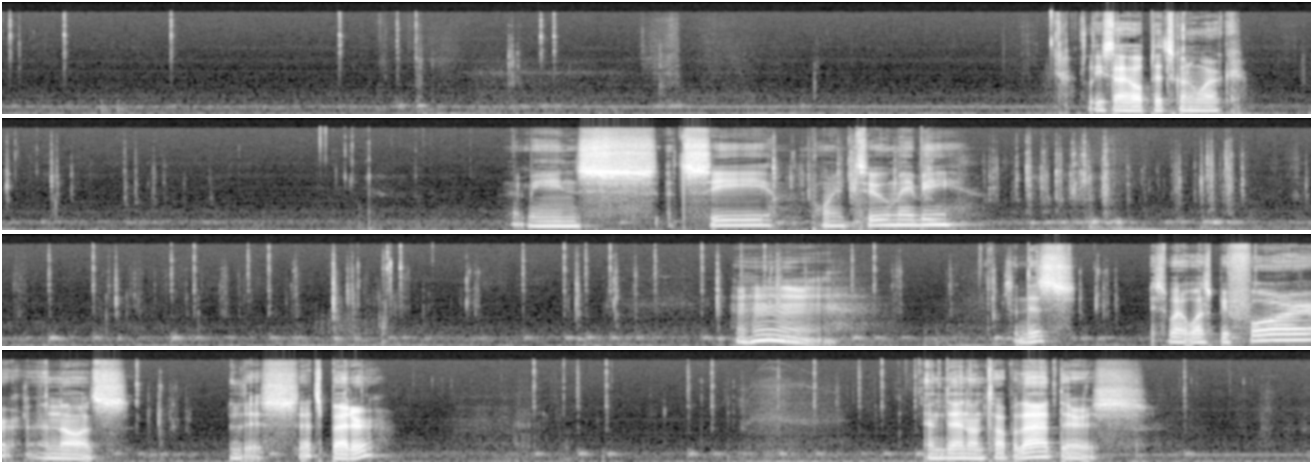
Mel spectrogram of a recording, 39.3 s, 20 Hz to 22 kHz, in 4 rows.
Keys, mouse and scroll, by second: 3.5-5.5 middle drag, 19.5-21.2 ctrl+scroll down 2, 21.2-21.9 ctrl+scroll down 1, 21.9-23.0 scroll down 1, 23.0-25.0 alt+shift+drag, 23.0-23.8 scroll up 1, 23.8-25.0 scroll up 1, 25.0 shift+middle click, 25.0-26.1 scroll up 1, 25.5-29.0 shift+middle drag, 26.1-27.2 scroll down 1, 29.0-29.4 scroll down 1, 29.2-31.0 ctrl+alt+middle drag, 29.4 scroll up 1, 33.6 middle click, 34.1 middle click, 34.4 scroll down 2, 34.9-35.3 middle drag, 35.0 scroll down 2, 37.0-39.0 alt+shift+middle drag, 37.3-39.0 alt+shift+drag.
